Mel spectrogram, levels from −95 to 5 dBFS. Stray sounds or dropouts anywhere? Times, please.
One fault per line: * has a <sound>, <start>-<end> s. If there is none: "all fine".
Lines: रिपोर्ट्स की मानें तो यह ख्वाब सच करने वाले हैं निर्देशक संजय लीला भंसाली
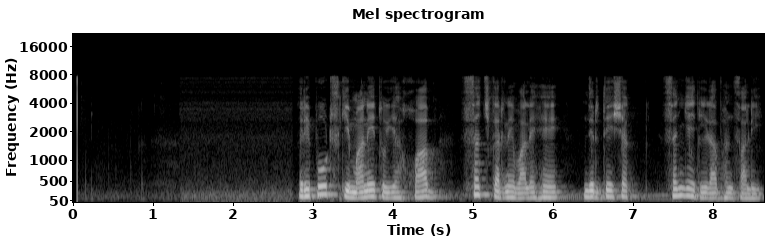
all fine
